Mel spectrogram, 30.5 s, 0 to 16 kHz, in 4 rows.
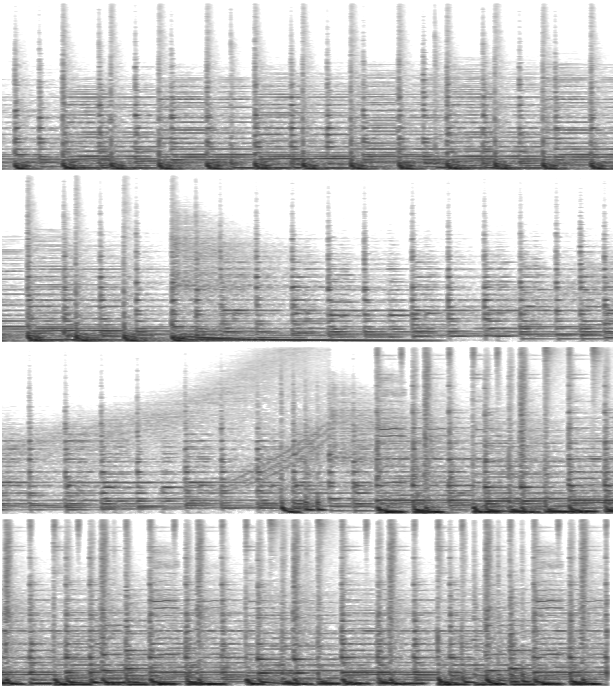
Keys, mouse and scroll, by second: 0.1 middle click, 0.3 scroll down 1, 0.6 middle click, 0.9-1.2 scroll up 1, 1.2 click, 2.3 click, 3.1 scroll down 1, 3.9 click, 4.4 scroll down 1, 4.9 click, 5.1 scroll down 1, 5.4-6.8 middle drag, 6.8-7.3 scroll up 1, 7.3 middle click, 7.6 middle click, 7.7-8.2 scroll up 1, 8.6 middle click, 9.3 click, 12.1-12.6 scroll down 1, 13.1 scroll up 1, 13.2 click, 16.1 click, 16.9 space, 17.2 click, 17.4 scroll up 1, 18.9 click, 19.9 scroll down 1, 20.3 space, 20.5 scroll down 1, 20.9 middle click, 21.5 scroll down 1, 22.4 middle click, 22.4-22.7 scroll up 1, 22.9 click, 24.9 click, 25.2-26.0 scroll up 1, 26.8 click, 27.1-27.5 scroll up 1, 27.5 click, 27.7 scroll up 1, 28.1 click, 28.8-29.1 scroll down 1, 29.6 click, 29.8-30.2 scroll up 1, 30.2 click.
